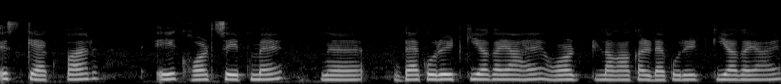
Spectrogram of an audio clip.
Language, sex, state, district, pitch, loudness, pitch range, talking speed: Hindi, female, Bihar, East Champaran, 225 Hz, -25 LUFS, 220-235 Hz, 140 wpm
